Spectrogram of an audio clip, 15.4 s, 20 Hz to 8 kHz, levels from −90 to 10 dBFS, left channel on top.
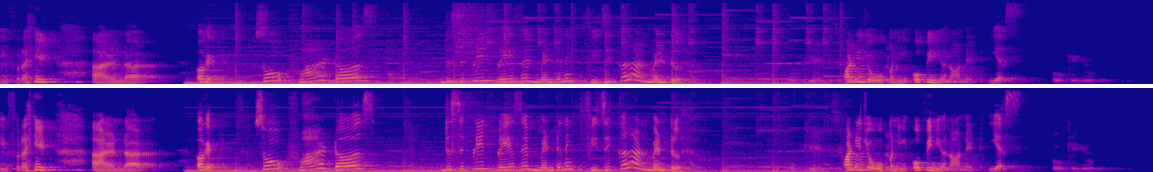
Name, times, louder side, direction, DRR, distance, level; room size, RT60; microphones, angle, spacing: voice 1, 0.0-2.1 2.6-2.9 3.4-4.9 5.9-9.3 11.3-13.4, right 2 dB, 65° right, 1.5 m, -32 dB
sound 1, 2.4-11.0, right 1 dB, 90° right, 2.5 m, -39 dB
sound 2, 2.7-11.3, left 1 dB, 80° left, 3.9 m, -46 dB
voice 2, 10.5-12.1 14.0-14.6, right 1 dB, 25° right, 1.6 m, -47 dB
29.5 x 20.5 x 6.6 m
head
